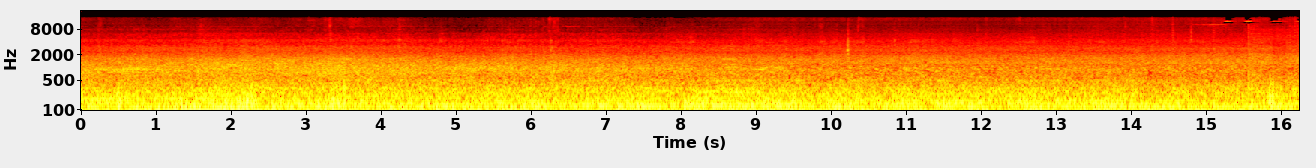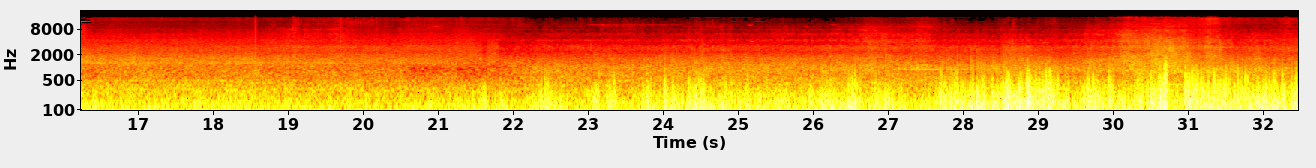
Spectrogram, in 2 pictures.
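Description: Steady road traffic noise from cars passing on a multi-lane road alongside, with wind buffeting the microphone in gusts near the end.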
